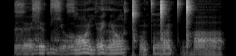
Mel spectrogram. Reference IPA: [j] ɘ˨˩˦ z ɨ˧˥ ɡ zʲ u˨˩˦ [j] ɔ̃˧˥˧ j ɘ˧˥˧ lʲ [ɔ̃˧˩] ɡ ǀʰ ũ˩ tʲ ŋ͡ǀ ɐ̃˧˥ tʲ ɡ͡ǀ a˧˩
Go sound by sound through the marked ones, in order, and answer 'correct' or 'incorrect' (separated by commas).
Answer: incorrect, incorrect, incorrect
